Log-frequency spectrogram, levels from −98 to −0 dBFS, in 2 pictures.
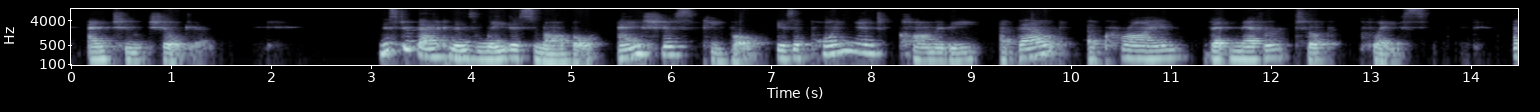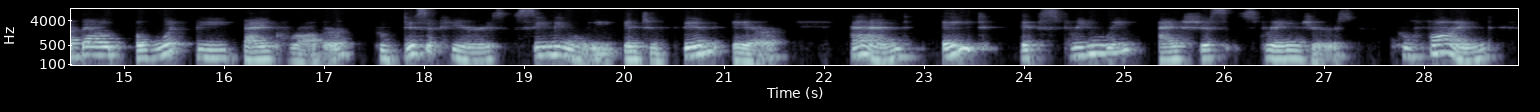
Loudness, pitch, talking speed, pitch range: -25 LUFS, 170 Hz, 80 wpm, 150-225 Hz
